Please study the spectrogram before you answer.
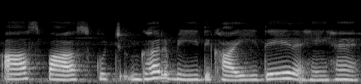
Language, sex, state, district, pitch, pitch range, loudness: Hindi, male, Punjab, Fazilka, 230 Hz, 210-245 Hz, -16 LUFS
